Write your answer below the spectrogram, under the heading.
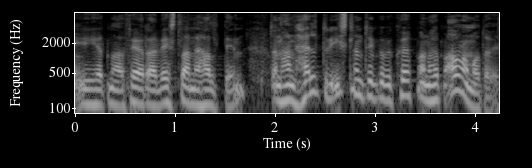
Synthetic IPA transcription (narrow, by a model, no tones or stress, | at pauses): ḭçɛt̪naθɛːɣɾavɪst̪lanːɪɦalt̪ɪnɛnhanːɦɛlt̪ʏɾiist̪lɛnt̪iŋkʏvikʰœːhpmanːahœpna̰wɾamawt̪avɪ̰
